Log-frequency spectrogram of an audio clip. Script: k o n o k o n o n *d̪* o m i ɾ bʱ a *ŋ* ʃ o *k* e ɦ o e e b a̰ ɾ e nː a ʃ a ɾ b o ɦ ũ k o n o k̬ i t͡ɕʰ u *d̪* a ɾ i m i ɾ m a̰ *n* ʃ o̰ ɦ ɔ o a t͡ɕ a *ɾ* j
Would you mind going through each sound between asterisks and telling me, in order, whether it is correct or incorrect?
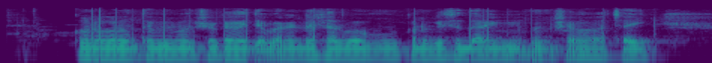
incorrect, correct, correct, correct, incorrect, incorrect

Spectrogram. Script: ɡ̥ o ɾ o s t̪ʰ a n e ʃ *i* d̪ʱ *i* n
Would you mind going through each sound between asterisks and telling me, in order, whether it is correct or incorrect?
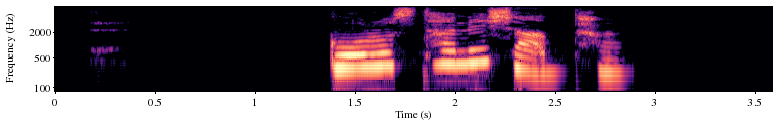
incorrect, incorrect

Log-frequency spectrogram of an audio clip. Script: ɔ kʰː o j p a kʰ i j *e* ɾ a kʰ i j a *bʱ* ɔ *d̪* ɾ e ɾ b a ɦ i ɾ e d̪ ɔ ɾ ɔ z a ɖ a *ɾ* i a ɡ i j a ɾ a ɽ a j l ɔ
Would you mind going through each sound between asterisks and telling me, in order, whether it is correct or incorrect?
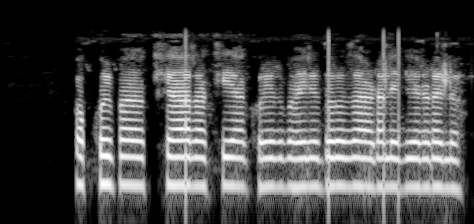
incorrect, incorrect, incorrect, incorrect

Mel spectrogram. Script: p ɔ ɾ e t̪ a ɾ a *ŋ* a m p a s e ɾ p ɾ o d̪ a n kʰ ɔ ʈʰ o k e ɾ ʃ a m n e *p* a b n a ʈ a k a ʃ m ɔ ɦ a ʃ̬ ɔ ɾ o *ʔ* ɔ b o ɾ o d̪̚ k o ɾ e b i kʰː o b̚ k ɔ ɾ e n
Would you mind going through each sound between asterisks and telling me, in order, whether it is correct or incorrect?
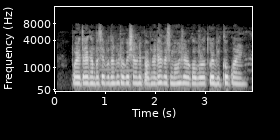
incorrect, correct, incorrect

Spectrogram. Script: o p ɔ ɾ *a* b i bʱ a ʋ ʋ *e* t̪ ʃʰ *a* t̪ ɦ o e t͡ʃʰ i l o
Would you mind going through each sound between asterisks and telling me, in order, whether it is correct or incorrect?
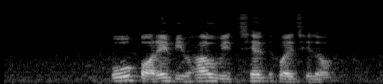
incorrect, incorrect, incorrect

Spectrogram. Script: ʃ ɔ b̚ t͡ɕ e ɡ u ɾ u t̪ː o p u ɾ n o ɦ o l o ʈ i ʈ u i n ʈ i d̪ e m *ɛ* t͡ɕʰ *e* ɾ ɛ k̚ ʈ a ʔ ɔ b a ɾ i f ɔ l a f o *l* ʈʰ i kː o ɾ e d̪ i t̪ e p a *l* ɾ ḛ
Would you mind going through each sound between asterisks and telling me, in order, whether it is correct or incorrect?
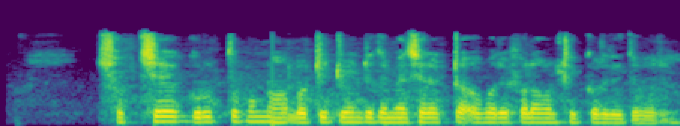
correct, correct, correct, incorrect

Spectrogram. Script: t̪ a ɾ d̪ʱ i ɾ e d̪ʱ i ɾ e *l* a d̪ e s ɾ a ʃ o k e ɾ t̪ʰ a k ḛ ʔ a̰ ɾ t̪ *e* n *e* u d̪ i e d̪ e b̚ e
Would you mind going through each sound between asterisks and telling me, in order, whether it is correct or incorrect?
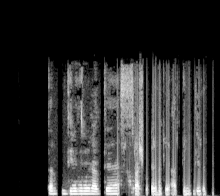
incorrect, incorrect, incorrect

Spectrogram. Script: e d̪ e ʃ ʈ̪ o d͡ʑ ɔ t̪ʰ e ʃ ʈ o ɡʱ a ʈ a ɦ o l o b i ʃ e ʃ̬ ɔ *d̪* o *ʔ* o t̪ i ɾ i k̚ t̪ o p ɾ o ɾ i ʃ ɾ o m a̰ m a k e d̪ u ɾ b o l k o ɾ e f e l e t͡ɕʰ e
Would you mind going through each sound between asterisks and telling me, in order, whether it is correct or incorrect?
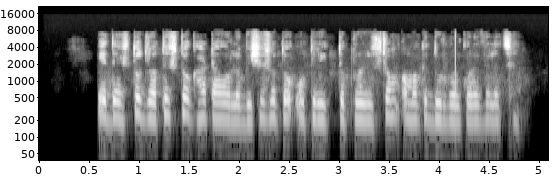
incorrect, correct

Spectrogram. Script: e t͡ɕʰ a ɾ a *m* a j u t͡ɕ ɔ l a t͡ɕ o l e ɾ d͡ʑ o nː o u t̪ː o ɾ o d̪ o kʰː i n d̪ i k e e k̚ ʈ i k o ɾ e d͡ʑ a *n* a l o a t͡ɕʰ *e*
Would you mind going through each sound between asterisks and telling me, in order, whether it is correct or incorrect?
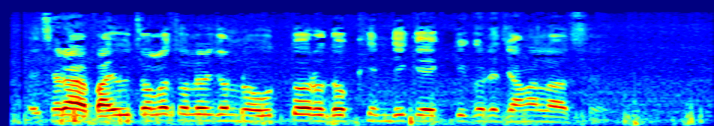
incorrect, correct, correct

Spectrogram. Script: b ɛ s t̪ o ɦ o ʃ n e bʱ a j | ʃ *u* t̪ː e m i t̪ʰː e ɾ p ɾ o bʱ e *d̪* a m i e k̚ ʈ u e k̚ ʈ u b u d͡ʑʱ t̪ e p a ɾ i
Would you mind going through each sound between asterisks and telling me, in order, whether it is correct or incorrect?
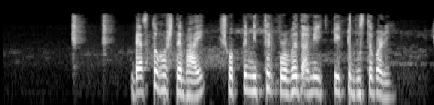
incorrect, correct

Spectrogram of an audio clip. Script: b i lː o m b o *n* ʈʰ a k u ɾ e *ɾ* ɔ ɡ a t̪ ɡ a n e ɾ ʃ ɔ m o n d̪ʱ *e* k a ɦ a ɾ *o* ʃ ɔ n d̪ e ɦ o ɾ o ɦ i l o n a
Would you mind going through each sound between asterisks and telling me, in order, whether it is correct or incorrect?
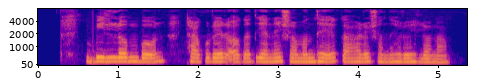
correct, correct, correct, correct

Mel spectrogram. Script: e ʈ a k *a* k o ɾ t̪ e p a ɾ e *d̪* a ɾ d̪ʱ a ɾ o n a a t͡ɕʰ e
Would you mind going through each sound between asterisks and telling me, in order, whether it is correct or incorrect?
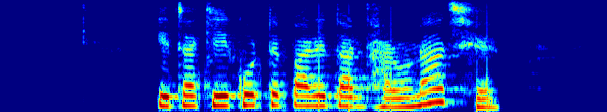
incorrect, incorrect

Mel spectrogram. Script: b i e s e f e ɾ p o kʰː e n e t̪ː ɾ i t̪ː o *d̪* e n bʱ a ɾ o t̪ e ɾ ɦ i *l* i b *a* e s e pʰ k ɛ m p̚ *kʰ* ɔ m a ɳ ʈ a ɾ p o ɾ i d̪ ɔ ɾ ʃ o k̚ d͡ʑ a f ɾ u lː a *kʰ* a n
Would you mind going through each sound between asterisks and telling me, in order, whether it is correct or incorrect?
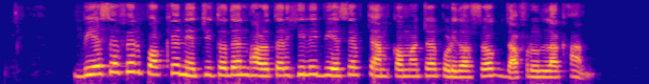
correct, correct, incorrect, incorrect, correct

